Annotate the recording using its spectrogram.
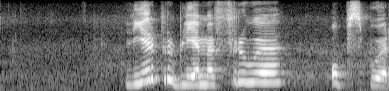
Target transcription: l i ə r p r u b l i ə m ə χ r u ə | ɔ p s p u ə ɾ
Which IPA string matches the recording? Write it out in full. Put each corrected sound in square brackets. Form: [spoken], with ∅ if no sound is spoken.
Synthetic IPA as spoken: l i ə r p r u b l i ə m ə [f] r u ə | ɔ p s p u ə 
